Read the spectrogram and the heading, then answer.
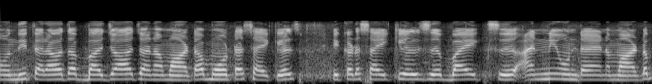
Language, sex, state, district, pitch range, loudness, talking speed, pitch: Telugu, female, Andhra Pradesh, Sri Satya Sai, 225-240 Hz, -12 LUFS, 100 wpm, 230 Hz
